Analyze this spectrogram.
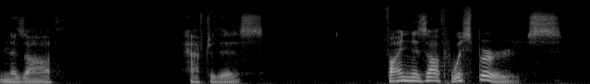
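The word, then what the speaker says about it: N'Zoth: They pronounce it Nazoth after this.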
